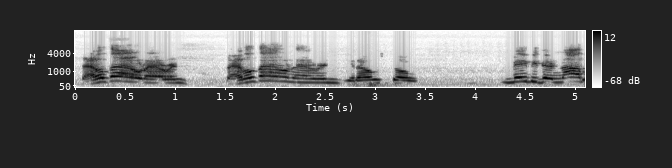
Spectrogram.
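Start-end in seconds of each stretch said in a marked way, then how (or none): 0.1-2.7 lightly voiced umpire, higher pitch; imitated umpire. Umpire to the arguing Aaron on the bench, lightly imitated warning. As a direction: raise the pitch slightly, as a quoted umpire. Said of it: "you heard the ump saying".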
